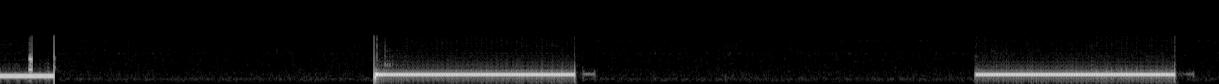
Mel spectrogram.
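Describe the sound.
A telephone tone plays during a call transfer: three steady, loud, mid-pitched beeps of about two seconds each, the first cut short, separated by long silences.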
